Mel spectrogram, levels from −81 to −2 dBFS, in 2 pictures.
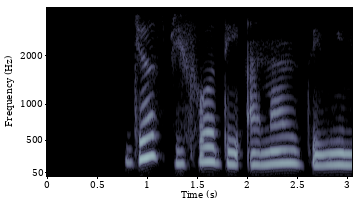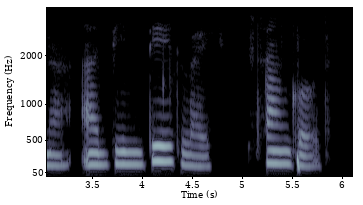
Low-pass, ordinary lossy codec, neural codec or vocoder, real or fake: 3.6 kHz; none; none; real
